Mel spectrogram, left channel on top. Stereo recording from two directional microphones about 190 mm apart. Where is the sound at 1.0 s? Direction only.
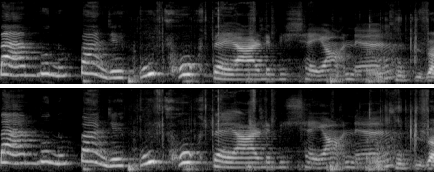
30° left (ahead or behind).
